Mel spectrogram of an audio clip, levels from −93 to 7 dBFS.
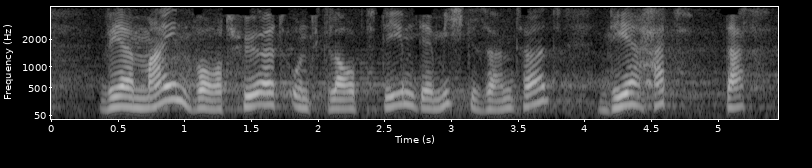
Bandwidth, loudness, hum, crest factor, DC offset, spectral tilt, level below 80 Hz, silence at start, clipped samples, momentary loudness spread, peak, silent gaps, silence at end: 4 kHz; -30 LUFS; none; 16 dB; under 0.1%; -10.5 dB/octave; -74 dBFS; 0 s; under 0.1%; 10 LU; -12 dBFS; none; 0.1 s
